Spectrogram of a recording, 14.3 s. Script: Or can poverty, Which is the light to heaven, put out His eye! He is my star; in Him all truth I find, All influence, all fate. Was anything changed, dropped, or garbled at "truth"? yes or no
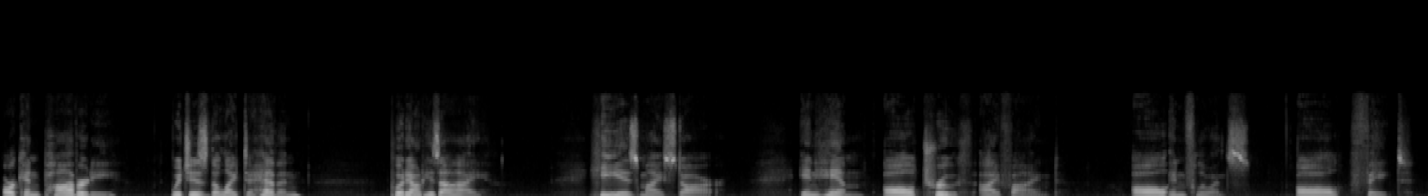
no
